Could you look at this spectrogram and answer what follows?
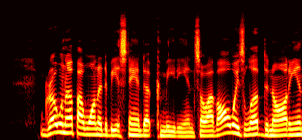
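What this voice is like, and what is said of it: Southern American accent. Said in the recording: “the southern dialect that you're listening to”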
